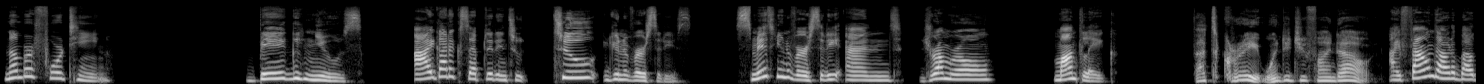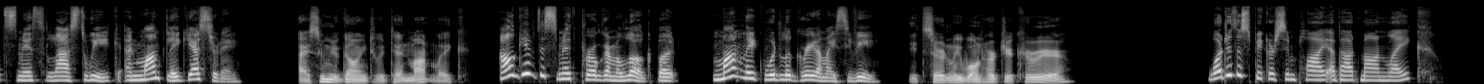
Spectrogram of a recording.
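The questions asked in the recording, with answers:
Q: What do the speakers imply about Montlake?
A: It is more prestigious and would help the speaker's career.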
